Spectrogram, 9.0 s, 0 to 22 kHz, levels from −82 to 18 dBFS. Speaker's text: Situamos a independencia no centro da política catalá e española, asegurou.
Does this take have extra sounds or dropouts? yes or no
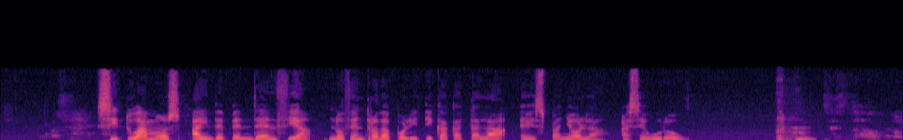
yes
